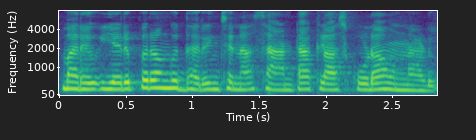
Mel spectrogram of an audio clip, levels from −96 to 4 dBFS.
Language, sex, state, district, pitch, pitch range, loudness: Telugu, female, Andhra Pradesh, Krishna, 220 Hz, 210-240 Hz, -15 LUFS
